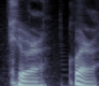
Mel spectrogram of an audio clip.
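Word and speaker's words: Qi'ra: doing that because uh we do see Kur quira yeah that's how you pronounce her name yeah you know Kur yeah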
